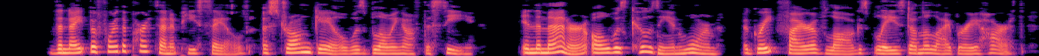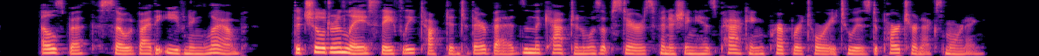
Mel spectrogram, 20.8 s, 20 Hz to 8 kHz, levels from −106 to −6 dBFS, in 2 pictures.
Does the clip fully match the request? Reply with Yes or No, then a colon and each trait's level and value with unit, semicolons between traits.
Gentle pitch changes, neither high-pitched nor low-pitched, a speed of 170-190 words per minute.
No: average, 3.7 semitones; medium, 180 Hz; average, 180 wpm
